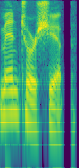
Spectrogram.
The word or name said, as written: mentorship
